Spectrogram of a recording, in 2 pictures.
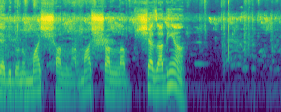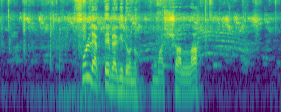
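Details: Nagri Beetal goats on a farm in Pakistan, offered for sale, give several quavering, harmonic-rich bleats in the first four seconds, some falling in pitch, then a quieter stretch and more bleats near the end, with background music.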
